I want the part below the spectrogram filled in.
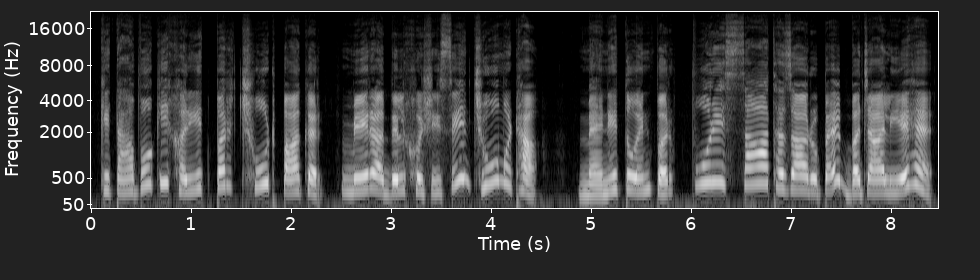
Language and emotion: Hindi, happy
